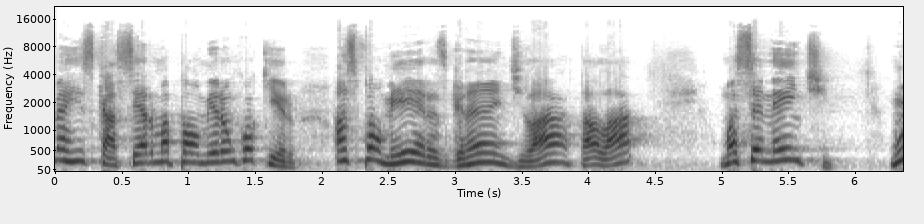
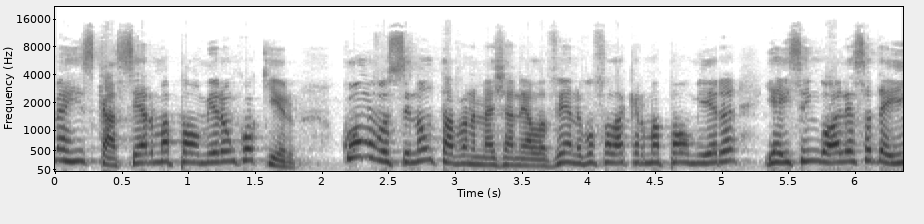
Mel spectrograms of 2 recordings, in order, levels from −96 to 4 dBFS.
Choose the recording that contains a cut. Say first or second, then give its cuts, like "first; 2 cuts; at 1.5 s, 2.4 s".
first; 2 cuts; at 2.1 s, 4.8 s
